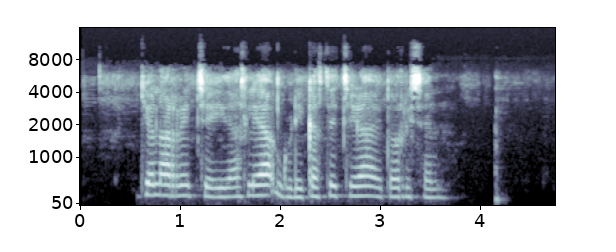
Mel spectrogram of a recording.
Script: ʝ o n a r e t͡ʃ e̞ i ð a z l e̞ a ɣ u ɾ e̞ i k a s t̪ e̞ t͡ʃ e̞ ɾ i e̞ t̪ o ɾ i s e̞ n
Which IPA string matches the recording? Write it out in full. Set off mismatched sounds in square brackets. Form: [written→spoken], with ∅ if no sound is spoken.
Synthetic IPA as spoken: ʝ o n a r e t͡ʃ e̞ i ð a z l e̞ a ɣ u ɾ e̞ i k a s t̪ e̞ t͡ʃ e̞ ɾ [i→a] e̞ t̪ o [ɾ→r] i s e̞ n

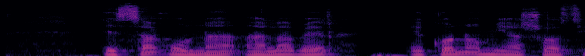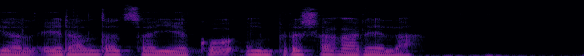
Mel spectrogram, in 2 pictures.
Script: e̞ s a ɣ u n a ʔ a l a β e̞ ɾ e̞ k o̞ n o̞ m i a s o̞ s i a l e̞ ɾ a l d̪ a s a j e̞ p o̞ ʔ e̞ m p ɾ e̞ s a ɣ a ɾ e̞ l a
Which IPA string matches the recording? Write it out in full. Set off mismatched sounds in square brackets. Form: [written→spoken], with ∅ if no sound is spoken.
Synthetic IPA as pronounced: e̞ s a ɣ u n a ʔ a l a β e̞ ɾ e̞ k o̞ n o̞ m i a s o̞ s i a l e̞ ɾ a l d̪ a [s→t͡s] a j e̞ [p→k] o̞ ʔ e̞ m p ɾ e̞ s a ɣ a ɾ e̞ l a

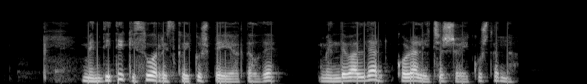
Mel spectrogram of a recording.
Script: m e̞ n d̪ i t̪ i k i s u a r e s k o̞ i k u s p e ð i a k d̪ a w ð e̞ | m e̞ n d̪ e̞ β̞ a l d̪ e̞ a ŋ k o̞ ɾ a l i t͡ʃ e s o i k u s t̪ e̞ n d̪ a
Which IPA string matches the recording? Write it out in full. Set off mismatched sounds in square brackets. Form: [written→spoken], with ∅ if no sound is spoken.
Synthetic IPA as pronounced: m e̞ n d̪ i t̪ i k i s u a r [e→i] s k o̞ i k u s p e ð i a k d̪ a w ð e̞ | m e̞ n d̪ e̞ β̞ a l d̪ e̞ a ŋ k o̞ ɾ a l i t͡ʃ e s o i k u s t̪ e̞ n d̪ a

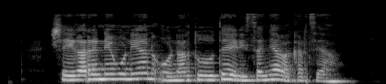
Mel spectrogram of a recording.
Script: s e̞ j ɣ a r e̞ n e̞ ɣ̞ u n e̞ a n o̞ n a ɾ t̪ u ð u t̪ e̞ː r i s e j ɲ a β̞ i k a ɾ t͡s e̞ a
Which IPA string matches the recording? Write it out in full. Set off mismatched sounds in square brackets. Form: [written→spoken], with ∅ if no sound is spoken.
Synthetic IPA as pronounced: s e̞ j ɣ a r e̞ n e̞ ɣ̞ u n e̞ a n o̞ n a ɾ t̪ u ð u t̪ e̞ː [r→ɾ] i s [e→a] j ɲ a β̞ [i→a] k a ɾ t͡s e̞ a

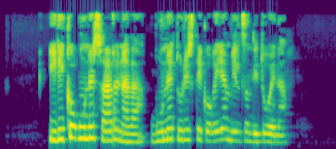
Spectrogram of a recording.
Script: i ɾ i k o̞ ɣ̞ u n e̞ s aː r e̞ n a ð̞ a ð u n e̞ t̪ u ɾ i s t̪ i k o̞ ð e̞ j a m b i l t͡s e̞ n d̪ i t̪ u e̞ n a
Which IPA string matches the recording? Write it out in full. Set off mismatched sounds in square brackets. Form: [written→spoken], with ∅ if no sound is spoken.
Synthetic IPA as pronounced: i ɾ i k o̞ ɣ̞ u n e̞ s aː r e̞ n a ð̞ a [ð→ɣ] u n e̞ t̪ u ɾ i s t̪ i k o̞ [ð→ɣ] e̞ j a m b i l t͡s e̞ n d̪ i t̪ u e̞ n a

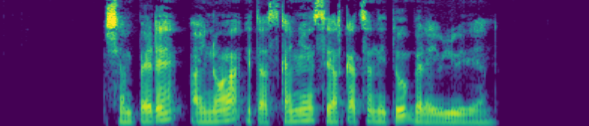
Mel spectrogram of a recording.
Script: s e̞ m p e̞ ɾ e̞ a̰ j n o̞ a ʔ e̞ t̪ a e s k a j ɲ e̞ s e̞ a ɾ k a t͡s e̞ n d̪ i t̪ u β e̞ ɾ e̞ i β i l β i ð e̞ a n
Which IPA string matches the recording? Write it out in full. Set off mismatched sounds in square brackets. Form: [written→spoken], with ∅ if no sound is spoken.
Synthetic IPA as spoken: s e̞ m p e̞ ɾ e̞ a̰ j n o̞ a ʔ e̞ t̪ a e s k a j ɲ e̞ s e̞ a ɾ k a t͡s e̞ n d̪ i t̪ u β e̞ ɾ e̞ i β i l β i ð e̞ a n

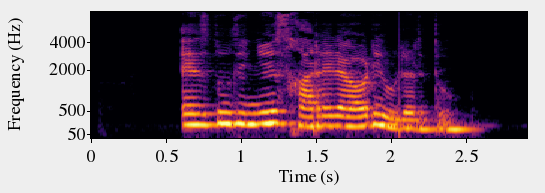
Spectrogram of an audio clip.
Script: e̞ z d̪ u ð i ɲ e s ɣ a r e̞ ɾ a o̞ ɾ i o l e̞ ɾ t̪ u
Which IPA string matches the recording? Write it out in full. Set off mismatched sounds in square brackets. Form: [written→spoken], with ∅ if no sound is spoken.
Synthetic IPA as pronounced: e̞ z d̪ u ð i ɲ e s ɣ a r e̞ ɾ a o̞ ɾ i [o→u] l e̞ ɾ t̪ u

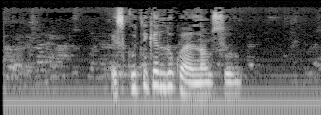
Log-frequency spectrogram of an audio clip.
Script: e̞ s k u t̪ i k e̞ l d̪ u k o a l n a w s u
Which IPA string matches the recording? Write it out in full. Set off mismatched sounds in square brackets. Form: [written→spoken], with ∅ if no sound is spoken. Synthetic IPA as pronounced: e̞ s k u t̪ i k e̞ l d̪ u k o a l n a w s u

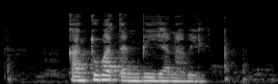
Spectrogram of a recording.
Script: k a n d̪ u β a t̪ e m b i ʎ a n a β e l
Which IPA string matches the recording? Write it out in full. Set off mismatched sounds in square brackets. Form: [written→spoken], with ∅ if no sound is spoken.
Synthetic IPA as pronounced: k a n [d̪→t̪] u β a t̪ e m b i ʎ a n a β [e→i] l

